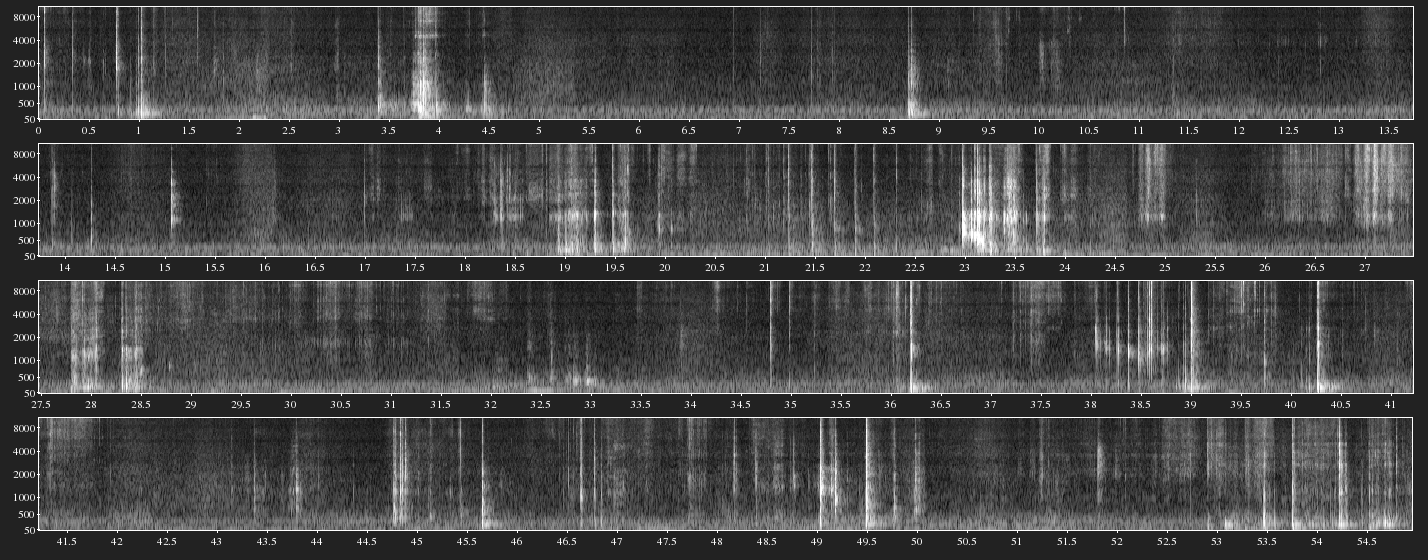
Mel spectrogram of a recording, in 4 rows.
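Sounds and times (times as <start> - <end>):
plastic rustling and scraping: 17.0 - 21.4, 22.6 - 25.1, 26.0 - 33.1, 46.3 - 54.9.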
